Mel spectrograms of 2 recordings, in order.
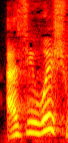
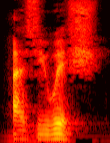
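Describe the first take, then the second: First: Said in the usual way. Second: Much lower and softer, a hushed devoted answer; Westley answering Buttercup, low, soft and devoted; devoted reply. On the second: Retold or imitated. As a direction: murmur it like a quiet vow of love.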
